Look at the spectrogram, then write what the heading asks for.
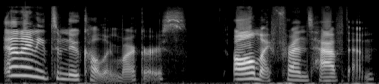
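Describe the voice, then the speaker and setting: A woman's voice: fairly high pitch, huge pitch swings, moderate pace, pushed and bright, smooth, no room sound, full character voice. A woman voicing an eager, wheedling little girl in a storybook, pleading emphatically and drawing out key words. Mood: pleading, insistent. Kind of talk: acted children's storybook dialogue.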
